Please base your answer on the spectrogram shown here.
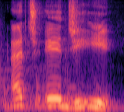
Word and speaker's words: Hage: H-A-G-E. H-A-G-E. I know, Hage village is the pronunciation.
